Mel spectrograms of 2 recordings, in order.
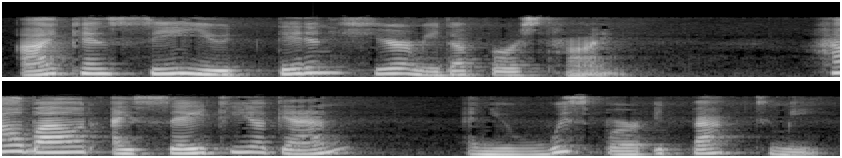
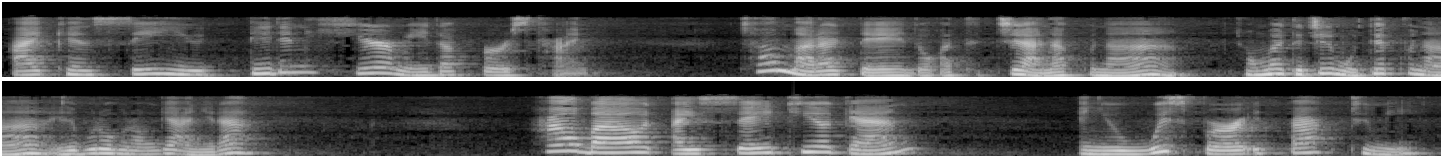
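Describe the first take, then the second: First: Slow practice repeat. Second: Every word stretched, calm and gentle; slow model phrase. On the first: Teacher repeating the phrase for learners, very slow. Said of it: "다시 한번 해볼게요". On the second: Teacher modeling a gentle request to a child, very slow. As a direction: model it slowly and kindly for the parent. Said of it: "이렇게 말씀해 주세요". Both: Shown as a demonstration.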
